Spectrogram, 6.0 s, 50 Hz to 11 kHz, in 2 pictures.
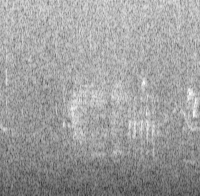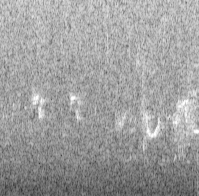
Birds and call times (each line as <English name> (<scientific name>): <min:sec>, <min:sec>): Meyer's Parrot (Poicephalus meyeri): 0:03.7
